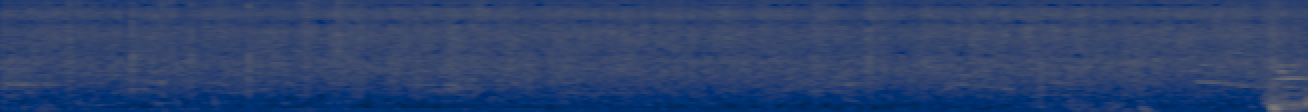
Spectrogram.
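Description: Live concert audience applauding steadily, with a few faint cheers over the clapping.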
